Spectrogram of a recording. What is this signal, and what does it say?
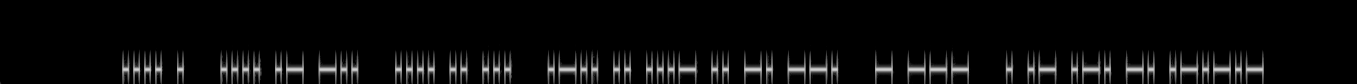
Morse code, heard as a keyed tone, about 22 wpm, 700 Hz. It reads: HE HAD HIS LIVING TO EARN.
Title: Sentences from Top 1500 Words 22wpm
